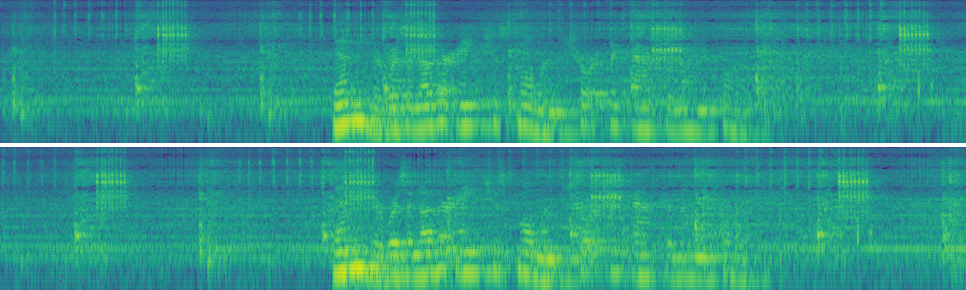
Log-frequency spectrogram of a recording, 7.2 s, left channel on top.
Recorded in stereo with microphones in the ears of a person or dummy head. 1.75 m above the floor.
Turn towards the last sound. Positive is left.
turn(degrees=10)  # may be behind; listen again after turning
